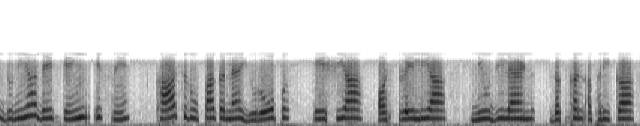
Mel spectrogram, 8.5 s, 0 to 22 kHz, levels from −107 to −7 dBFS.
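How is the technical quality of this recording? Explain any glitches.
The quality is poor, with one fault running through the whole recording: Dialogic VOX ADPCM coding. Coarse 4-bit adaptive steps, likely at 6,000 samples a second, cut everything above 3 kHz and leave a gritty hiss trailing the speech.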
